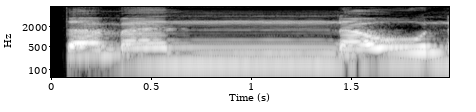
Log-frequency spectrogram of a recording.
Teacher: یہاں پہ نون مشدد ہے تو یہاں پہ نون کے اوپر غنہ کر کے پڑھیں گے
